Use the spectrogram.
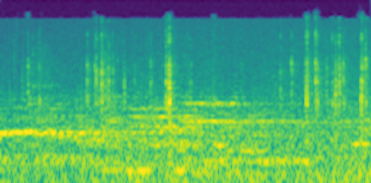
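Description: Typing on a computer keyboard while searching in Publisher: a steady stream of light, quick key clicks at moderate distance, faint and continuous with no talking.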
